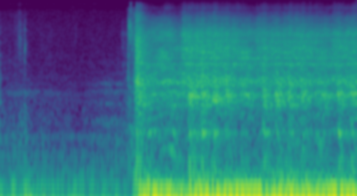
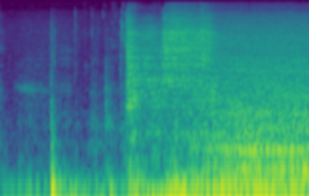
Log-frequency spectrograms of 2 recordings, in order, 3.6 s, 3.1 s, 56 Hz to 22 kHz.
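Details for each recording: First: 2002 Nissan Xterra after a breakdown, fuel pump confirmed getting power, timing not yet set: cranks and catches roughly for about five seconds, stumbling and uneven, then dies; rotor found not at cylinder one at TDC, distributor 180 degrees out. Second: 2002 Nissan Xterra off-road camper build after a breakdown, fuel pressure only about 10 psi (30–40 needed), restarted after fuel-system repair: under a second of cranking, then catches into a steady, even idle; clean start.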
